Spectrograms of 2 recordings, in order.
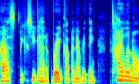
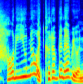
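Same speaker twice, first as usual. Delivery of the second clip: much higher, louder protest; indignant disbelief; 12 semitones higher, 4 dB louder than usual. Retold or imitated. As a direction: protest your innocence in disbelief. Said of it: "And I was like".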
